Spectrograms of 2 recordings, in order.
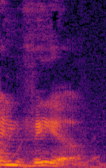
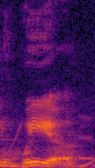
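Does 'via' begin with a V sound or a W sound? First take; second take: V; W. First: Via begins with a V sound. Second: Via begins with a W sound. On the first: The speaker calls it wrong. "not in via" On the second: The speaker calls it right. "pronounce it as a W"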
